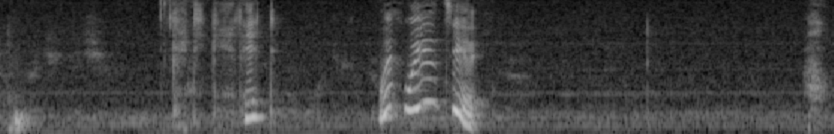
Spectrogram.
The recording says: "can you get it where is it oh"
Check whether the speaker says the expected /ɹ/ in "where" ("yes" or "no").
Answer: no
